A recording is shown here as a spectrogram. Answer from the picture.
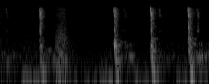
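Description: About five sharp computer key clicks in quick, uneven succession, pressed to advance a slide presentation several slides at once.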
